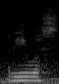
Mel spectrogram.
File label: "rewas", cold, Wamesa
